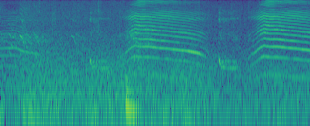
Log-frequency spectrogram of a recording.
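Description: Newborn baby crying: two long wails of about a second each, each sliding slightly down in pitch, with short whimpers between.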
